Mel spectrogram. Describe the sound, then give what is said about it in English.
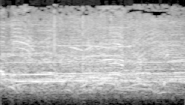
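Crowds cheer and whoop in southern Israel as vehicles carrying released hostages pass by, a continuous, dense wash of many voices at steady loudness. “That was the sound of crowds cheering on vehicles that were transporting released hostages into southern Israel yesterday.”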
